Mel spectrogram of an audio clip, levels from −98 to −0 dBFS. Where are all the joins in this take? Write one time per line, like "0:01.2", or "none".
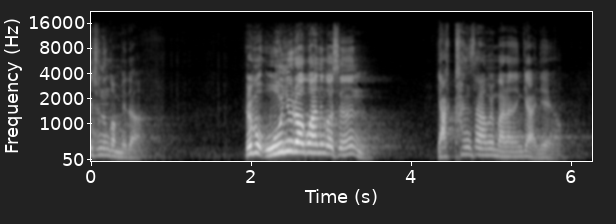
none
